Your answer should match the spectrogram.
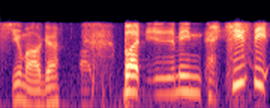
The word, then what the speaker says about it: Umaga: William Regal, for months, pronounced it as Umanga because with the spelling in the in traditional Samoan, that's the correct pronunciation. But no, it's Umaga.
